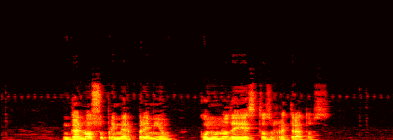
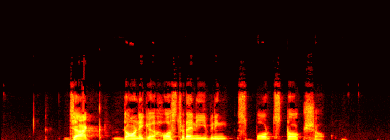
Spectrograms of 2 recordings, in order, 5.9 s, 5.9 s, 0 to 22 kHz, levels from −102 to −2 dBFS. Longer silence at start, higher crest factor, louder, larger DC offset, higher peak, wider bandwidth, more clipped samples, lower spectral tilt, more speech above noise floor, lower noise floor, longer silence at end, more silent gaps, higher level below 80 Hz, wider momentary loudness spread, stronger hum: about the same, 0.95 s vs 1.05 s; about the same, 22 dB vs 20 dB; second, -25 LUFS vs -19 LUFS; neither; about the same, -4 dBFS vs -2 dBFS; about the same, 9.4 kHz vs 9.2 kHz; neither; about the same, -5.5 dB/octave vs -5 dB/octave; second, 53 dB vs 61 dB; about the same, -78 dBFS vs -79 dBFS; about the same, 1.05 s vs 1 s; neither; second, -72 dBFS vs -46 dBFS; second, 15 LU vs 20 LU; neither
